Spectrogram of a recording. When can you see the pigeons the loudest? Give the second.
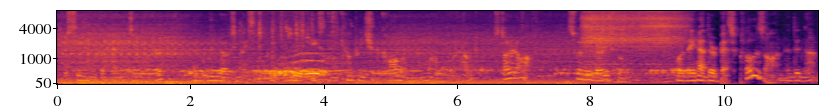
4 s.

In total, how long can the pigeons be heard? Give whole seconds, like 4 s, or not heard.
9 s.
